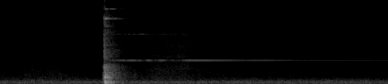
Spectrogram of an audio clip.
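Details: Tuning fork vibrated and placed on the mastoid bone behind each ear of a male patient, who reports when he can no longer hear it, during hearing testing after whisper and Weber tests.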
